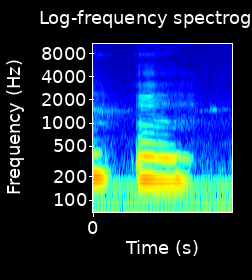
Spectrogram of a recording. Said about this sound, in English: Do you hear my cat talking?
